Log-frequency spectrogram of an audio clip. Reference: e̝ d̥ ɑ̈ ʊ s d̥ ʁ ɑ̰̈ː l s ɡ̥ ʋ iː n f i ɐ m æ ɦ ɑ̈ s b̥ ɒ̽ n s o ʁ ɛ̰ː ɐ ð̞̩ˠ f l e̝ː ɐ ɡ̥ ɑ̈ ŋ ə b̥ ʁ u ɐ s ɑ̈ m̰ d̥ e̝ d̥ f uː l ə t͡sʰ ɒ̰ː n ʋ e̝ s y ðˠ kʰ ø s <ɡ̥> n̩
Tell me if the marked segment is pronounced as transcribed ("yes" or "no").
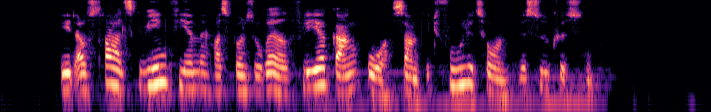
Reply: no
